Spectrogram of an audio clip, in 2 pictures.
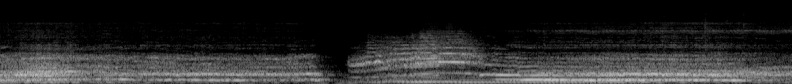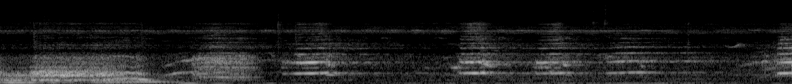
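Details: An African savanna elephant trumpets a loud, brassy blast that gives way to a deep, rough rumble.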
